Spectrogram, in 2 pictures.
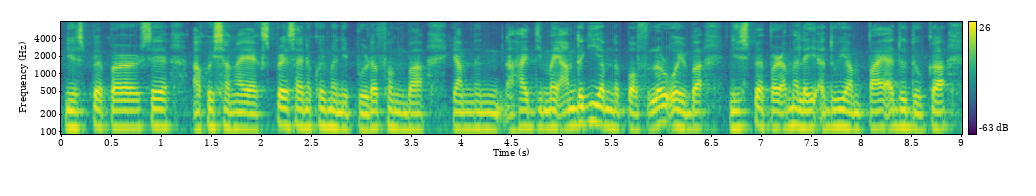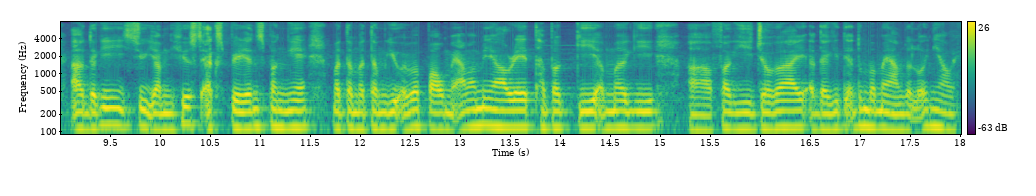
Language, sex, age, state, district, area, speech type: Manipuri, male, 45-60, Manipur, Imphal East, urban, spontaneous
